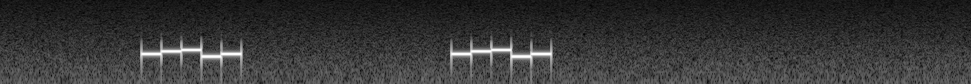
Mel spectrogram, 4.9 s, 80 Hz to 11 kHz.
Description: Five-tone selective call (CCIR), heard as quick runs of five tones, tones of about 100 ms. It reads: 46724 46724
